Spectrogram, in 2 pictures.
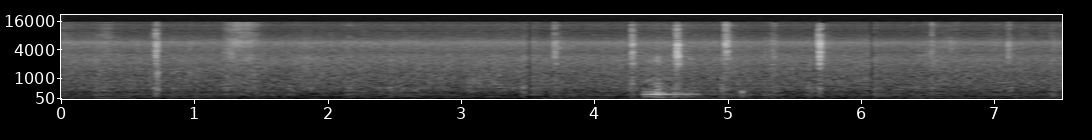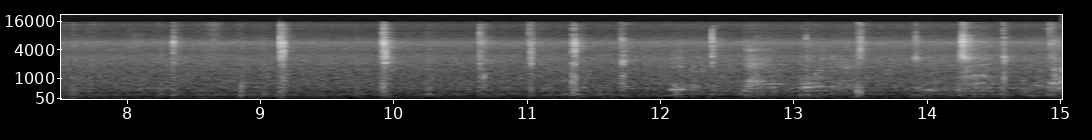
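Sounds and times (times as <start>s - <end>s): lip smacks: 9.9s - 14.7s
wet mouth clicks of chewing: 9.9s - 14.7s.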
